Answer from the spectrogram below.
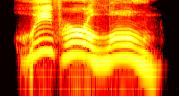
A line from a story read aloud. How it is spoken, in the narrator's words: Lee yelled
